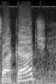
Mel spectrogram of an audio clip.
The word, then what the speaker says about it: Saccoccia: talked about Reno sakach it's spelled sa a cc o CC I a but pronounced sakach in his second season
